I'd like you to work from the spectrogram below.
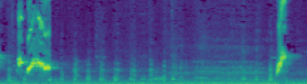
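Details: Short, lively warbled phrase from a red-whiskered bulbul, followed by soft ticking sounds and a single rising chirp near the end over low background noise.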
